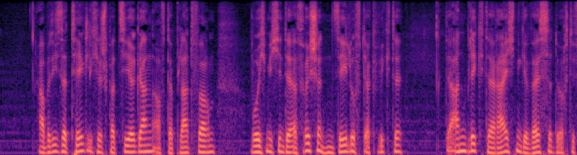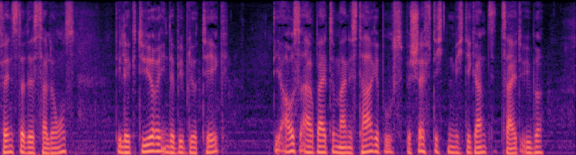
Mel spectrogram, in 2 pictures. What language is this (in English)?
German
